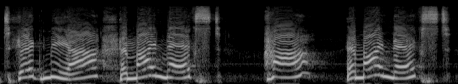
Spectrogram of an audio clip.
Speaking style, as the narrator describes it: he cried

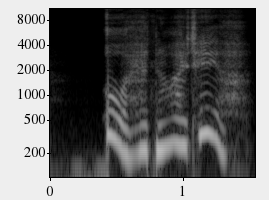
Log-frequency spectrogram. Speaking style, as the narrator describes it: she exclaimed, getting very red

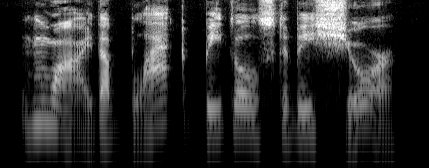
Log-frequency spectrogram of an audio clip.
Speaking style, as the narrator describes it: replied Nurse cheerfully

